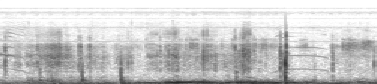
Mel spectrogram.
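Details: Harp seals, adults gliding beneath sea ice while pups rest above: short, tonal, downward-sliding calls with stacked harmonics, a quick cluster at the start and another near the end, over a steady low rumble and scattered clicks.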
